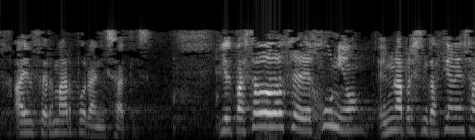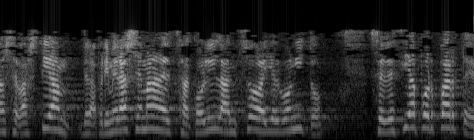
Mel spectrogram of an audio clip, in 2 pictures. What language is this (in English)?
Spanish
